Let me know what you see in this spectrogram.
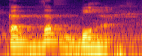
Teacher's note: Ini ba ketemu ba boleh idgham menjadi kadzdzab biha.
